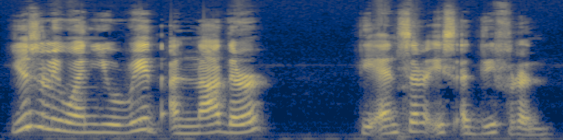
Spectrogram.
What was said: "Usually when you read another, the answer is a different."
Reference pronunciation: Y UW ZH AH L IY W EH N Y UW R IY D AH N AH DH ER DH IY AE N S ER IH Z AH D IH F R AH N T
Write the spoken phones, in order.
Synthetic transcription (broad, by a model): Y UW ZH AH L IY W EH N Y UW R IY D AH N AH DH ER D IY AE N S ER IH S AH D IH F R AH N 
